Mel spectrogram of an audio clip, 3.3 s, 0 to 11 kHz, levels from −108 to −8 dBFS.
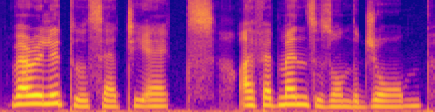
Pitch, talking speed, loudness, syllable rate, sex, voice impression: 195 Hz, 200 wpm, -20 LUFS, 5.1 syllables/s, female, feminine, slightly gender-neutral, very adult-like, middle-aged, slightly thin, slightly tensed, slightly powerful, bright, hard, clear, fluent, cool, intellectual, very refreshing, sincere, calm, friendly, reassuring, very unique, slightly elegant, wild, slightly sweet, lively, slightly strict, slightly intense, sharp, slightly modest, light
